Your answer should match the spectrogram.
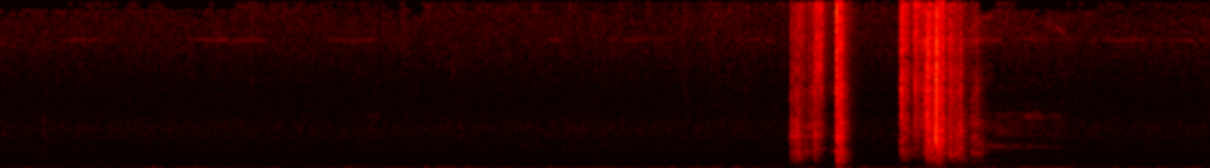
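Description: Near silence, broken a little over five seconds in by two brief rustling handling noises about half a second apart.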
